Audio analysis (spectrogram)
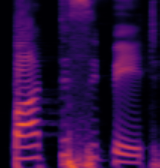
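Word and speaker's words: participate: चलेगी then next is पार्टिसिपेट इसमें हमें स्ट्रेस देना होता है टी आईसी पे पार्टिसिपेट यू हैव टू से टसप पेट पार्टिसिपेट राइट एक शब्द है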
